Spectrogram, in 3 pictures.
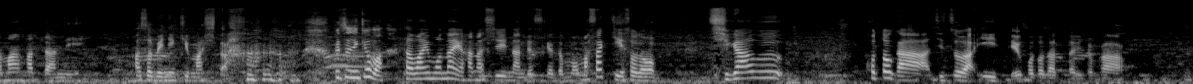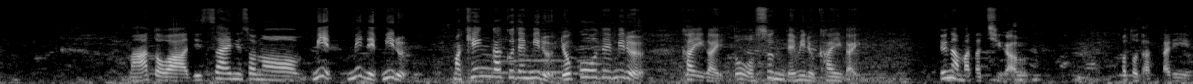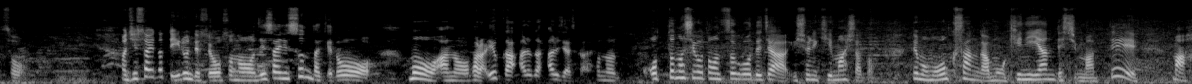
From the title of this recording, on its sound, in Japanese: NYマンハッタンを歩きながら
